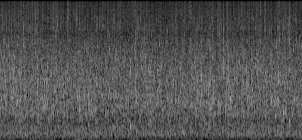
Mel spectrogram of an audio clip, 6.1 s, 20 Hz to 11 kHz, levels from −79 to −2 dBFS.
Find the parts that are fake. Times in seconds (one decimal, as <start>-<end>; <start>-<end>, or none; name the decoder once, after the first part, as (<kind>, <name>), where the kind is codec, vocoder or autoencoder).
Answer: 0.0-6.1 (vocoder, WaveNeXt)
